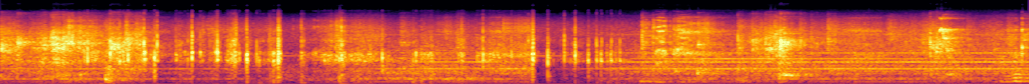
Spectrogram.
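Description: Rustling and irregular clicks from a hand-held camera being moved and handled close to the body, with a faint steady hum underneath from about six seconds in.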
